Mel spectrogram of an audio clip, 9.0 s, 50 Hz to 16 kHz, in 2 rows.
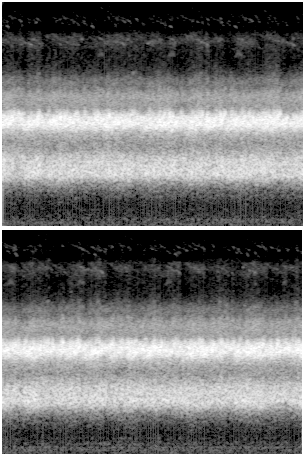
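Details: Many frogs singing together at a pasture pond, captured on a Zoom 6 recorder: continuous high trilling chorus, even in loudness throughout, overlapping voices blending into one shimmering drone.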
